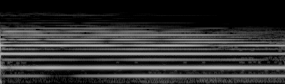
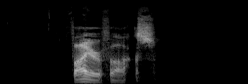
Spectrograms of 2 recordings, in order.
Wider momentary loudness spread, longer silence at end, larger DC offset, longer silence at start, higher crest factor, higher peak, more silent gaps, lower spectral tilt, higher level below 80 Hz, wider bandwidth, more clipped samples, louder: second, 5 LU vs 11 LU; second, 0 s vs 0.95 s; neither; second, 0 s vs 0.7 s; second, 12 dB vs 24 dB; about the same, -6 dBFS vs -4 dBFS; neither; about the same, -0.5 dB/octave vs -0.5 dB/octave; first, -74 dBFS vs -80 dBFS; second, 12.5 kHz vs 16.5 kHz; neither; first, -15 LUFS vs -24 LUFS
